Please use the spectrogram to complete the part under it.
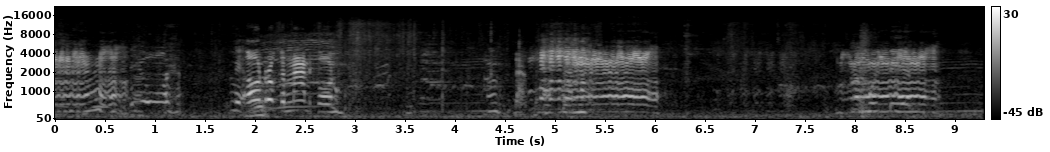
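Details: Goat bleats around a birth at a cow farm where a baby goat has just been born. Four tremulous, nasal bleats are spaced a few seconds apart, each about a second long, with low voices in between.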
